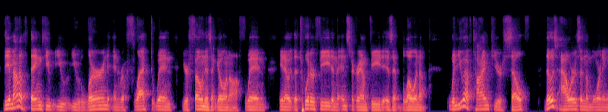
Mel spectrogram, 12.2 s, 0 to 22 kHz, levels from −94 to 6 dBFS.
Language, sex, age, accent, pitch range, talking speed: English, male, 30-49, American, 95-120 Hz, 195 wpm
